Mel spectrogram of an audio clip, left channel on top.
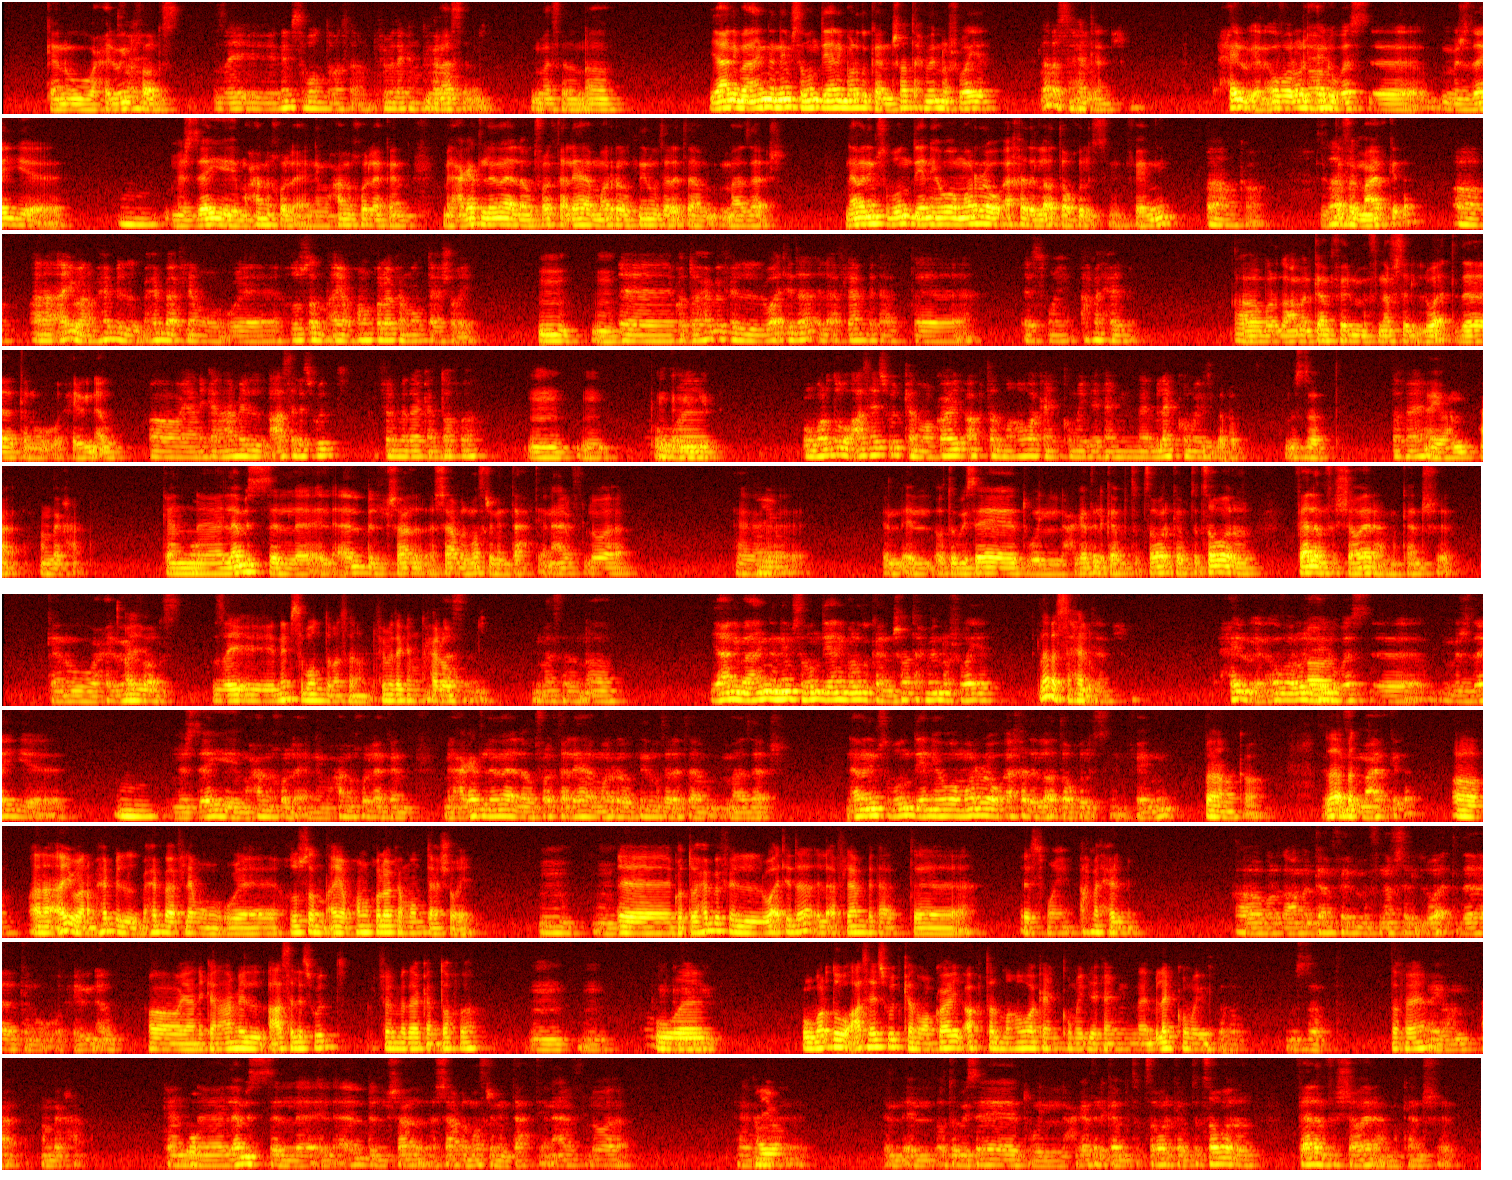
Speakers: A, on the left; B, on the right.
A: كانوا حلوين
B: ايوه
A: خالص
B: زي نمس بوند مثلا الفيلم ده كان
A: مثلا
B: حلو برضه.
A: مثلا اه يعني بقى ان نيمس بوند يعني برضو كان شاطح منه شوية
B: لا بس
A: ما
B: حلو
A: كانش حلو يعني اوفرول
B: اه
A: حلو بس آه، مش زي آه،
B: مم.
A: مش زي محامي خلع يعني محامي خلع كان من الحاجات اللي انا لو اتفرجت عليها مرة واتنين وتلاتة ما ازهقش انما نيمس بوند يعني هو مرة واخد اللقطة وخلص يعني فاهمني
B: فاهمك اه
A: تتفق
B: لا بس
A: معايا في كده
B: اه انا ايوه انا بحب ال... بحب افلامه وخصوصا ايوه محمد خليل كان ممتع شويه
A: امم امم
B: آه كنت بحب في الوقت ده الافلام بتاعت آه اسمه ايه احمد حلمي
A: اه برضو عمل كام فيلم في نفس الوقت ده كانوا حلوين قوي
B: اه يعني كان عامل عسل اسود الفيلم ده كان تحفه
A: امم امم
B: و...
A: كان جميل جدا
B: وبرضه عسل اسود كان واقعي اكتر ما هو كان كوميديا كان بلاك كوميدي
A: بالظبط بالظبط
B: انت فاهم
A: ايوه عندك حق عندك حق كان
B: و...
A: آه، لامس ال- القلب الشعب الشعب المصري من تحت يعني عارف اللي هو آه،
B: ايوه
A: ال- الاتوبيسات والحاجات اللي كانت بتتصور كانت بتتصور فعلا في الشوارع ما كانش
